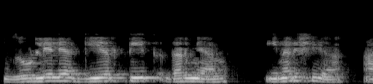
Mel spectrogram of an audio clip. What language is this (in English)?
Marathi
